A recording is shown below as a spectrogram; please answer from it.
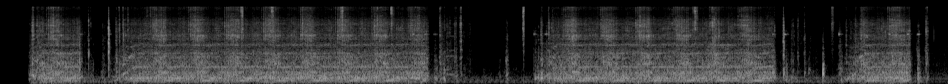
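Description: A sewing machine runs stitches along the edge of a fabric belt, a loud, fast mechanical whirring in two long runs separated by a short pause, with brief stops near the start and end.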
